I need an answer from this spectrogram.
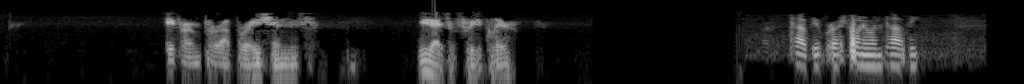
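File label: Incident Tac 2, Scanner audio recording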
